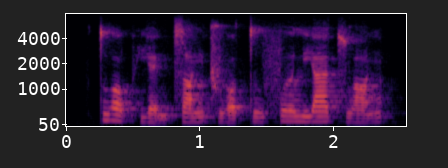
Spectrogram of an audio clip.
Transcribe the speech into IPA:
t̪ w ɔ˥˨ pʰ j ɛ̰˨˩ n t͡s ɑ˨˦ ŋ ʈ͡ʂ w ɔ̰˨˩ t̪ u˨˦ f ɤ˦ l j ä˦ t͡s w ɑ˨˦ ŋ

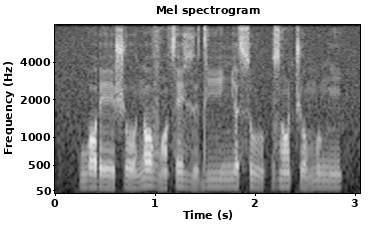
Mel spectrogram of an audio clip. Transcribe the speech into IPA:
w ɔ˨ ɾ eː˨ ʃ oː˨ n ɔ˦ v ɔ̃˨ s e˦ ɣ ɨ˨ d iː˦ ɲ ə˦ s u˦˨ | z ɔ̃˧ t͡ʃ o˨ m u˧ ŋ ĩ˧

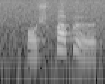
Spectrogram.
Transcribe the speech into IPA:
ɔ˩ ʃ p a˥ p œ˩

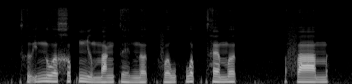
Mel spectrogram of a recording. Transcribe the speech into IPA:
t̪ʰ ɨ̰˧˥ j n u˧ ə̯ x ə˦˥ p̚ ɲ ɨ˧˩ m a˨˦ ŋ t̪ e̤˨˩ n əː˨˩ t̚ f ə˧ w h w ə˦˥ p̚ t̪ʰ ɛ˧ m ə˦˥ t̚ | f a˧ m

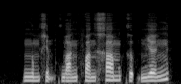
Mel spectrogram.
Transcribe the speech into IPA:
ŋ ə˨˦ m x ḛ˧˨ m k w a˨˦ ŋ f a˨˦ n x a˧ m k ə˨˩ p̚ ɲ ɛ˨˦ ŋ

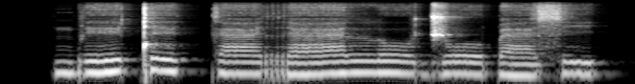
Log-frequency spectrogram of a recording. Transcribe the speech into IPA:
m b eː ǃ eː kː æː r æː lː oː d͡ʒ oː ɓ æː s i

